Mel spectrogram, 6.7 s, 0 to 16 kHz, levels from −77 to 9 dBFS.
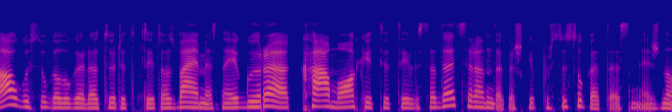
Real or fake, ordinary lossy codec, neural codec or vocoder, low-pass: real; AAC, 96 kbps; none; 7.2 kHz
